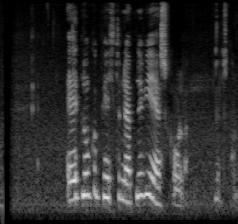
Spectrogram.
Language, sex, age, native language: Icelandic, female, 50-59, Icelandic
